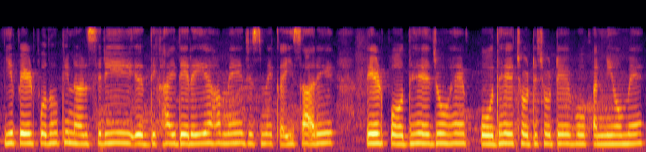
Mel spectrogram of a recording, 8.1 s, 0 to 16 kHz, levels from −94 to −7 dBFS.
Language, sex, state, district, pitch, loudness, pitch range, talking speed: Hindi, female, Bihar, Katihar, 225 Hz, -16 LUFS, 220-230 Hz, 170 wpm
